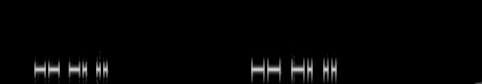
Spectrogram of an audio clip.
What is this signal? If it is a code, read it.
Morse code, heard as a keyed tone, about 40 wpm, 700 Hz. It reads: MNI MNI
